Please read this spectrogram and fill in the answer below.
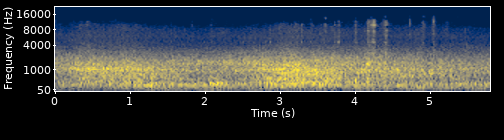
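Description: Steady hiss of background noise, with no distinct clicks or knocks standing out.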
